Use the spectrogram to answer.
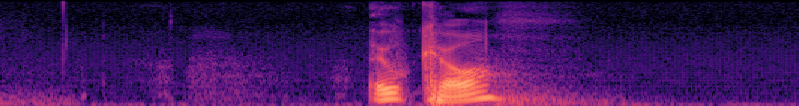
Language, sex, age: Swedish, male, 61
